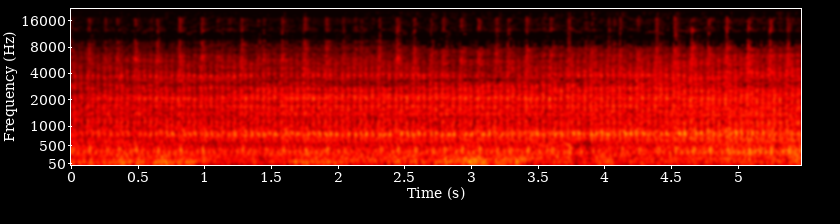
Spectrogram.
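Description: A KTM 300 TPI two-stroke engine fitted to a trike runs steadily at a buzzy, raspy pitch, close and loud, with no clear rise or fall in revs; no voices.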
